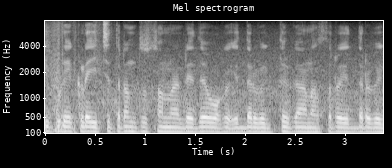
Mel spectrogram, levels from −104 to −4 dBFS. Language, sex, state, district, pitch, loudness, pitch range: Telugu, male, Andhra Pradesh, Chittoor, 120 Hz, -16 LUFS, 120-125 Hz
